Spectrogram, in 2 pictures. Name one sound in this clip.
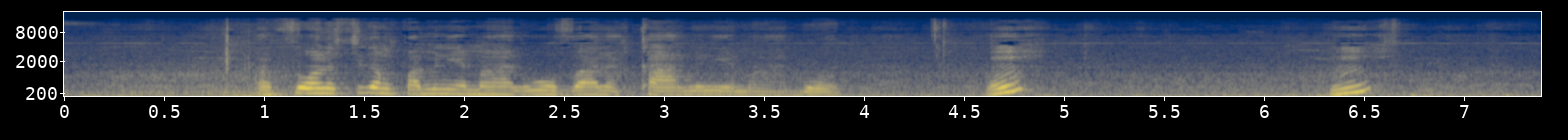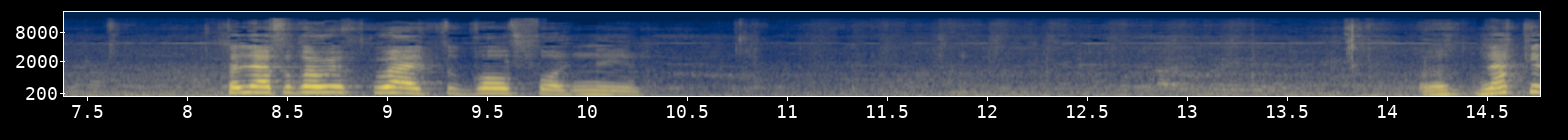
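A woman speaks close to a microphone, expressively and with animation.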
